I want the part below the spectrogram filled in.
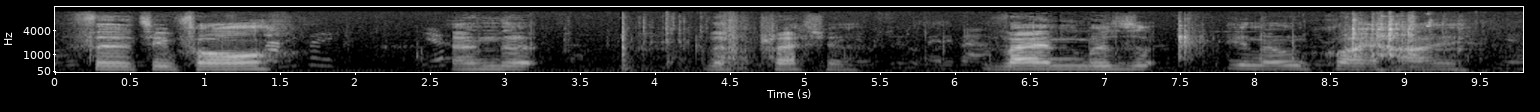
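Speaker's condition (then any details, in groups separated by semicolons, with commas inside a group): Friedreich's ataxia; progressive, nervous system affected; cannot walk, about 30 years since onset; difficulty speaking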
